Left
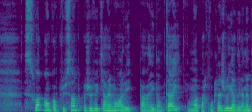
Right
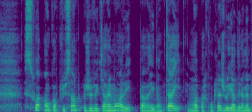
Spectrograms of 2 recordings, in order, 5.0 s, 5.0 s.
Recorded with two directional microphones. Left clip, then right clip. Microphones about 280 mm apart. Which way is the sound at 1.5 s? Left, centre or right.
Right.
